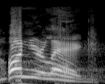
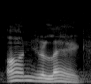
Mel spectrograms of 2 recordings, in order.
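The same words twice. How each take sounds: First: Much higher, much louder sudden yell; mock scare shout. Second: Said in the usual way. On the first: Local guy pranking a frightened girl holding snakes, mock scare shout. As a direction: yell it suddenly, imitating a prankster's false alarm. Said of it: "and so he said". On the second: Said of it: "somehow he had learned in English".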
